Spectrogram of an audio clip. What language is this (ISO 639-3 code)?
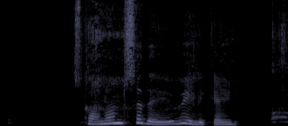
pus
